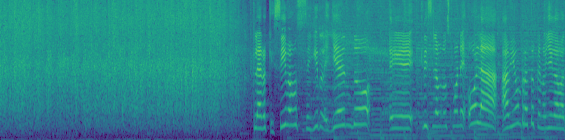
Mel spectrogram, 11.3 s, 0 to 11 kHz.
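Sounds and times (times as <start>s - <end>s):
crowd applauding: 0.0s - 5.1s
speech: 5.1s - 11.2s.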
